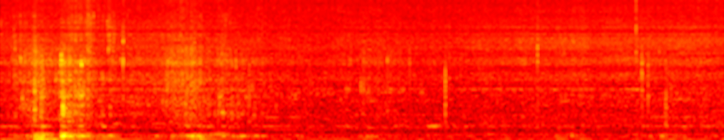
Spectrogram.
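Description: Choppy water slapping and washing against a bass boat's hull, with several heavy thumps in the first three seconds, then a steadier wash.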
